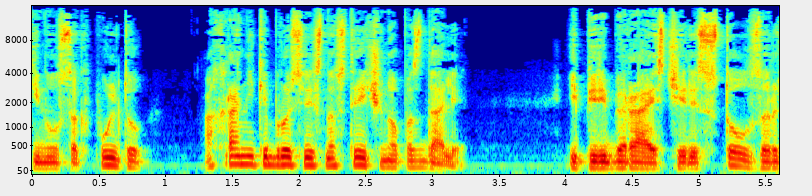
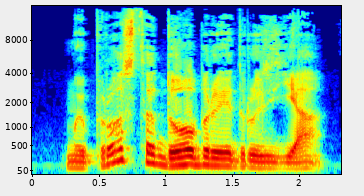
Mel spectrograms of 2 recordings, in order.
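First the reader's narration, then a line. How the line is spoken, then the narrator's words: False singsong, fake laugh. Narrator (Russian): фальшиво пропел Майлз и не менее фальшиво рассмеялся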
